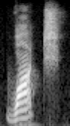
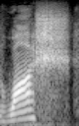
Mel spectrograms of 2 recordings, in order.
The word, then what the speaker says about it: watched: Watched. Okay, so you're pronouncing an sh. So instead of wash, it's watch.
